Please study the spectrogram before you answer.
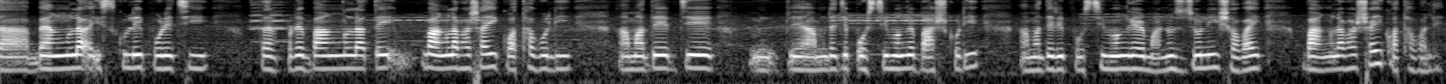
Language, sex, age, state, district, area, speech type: Bengali, female, 45-60, West Bengal, Purba Bardhaman, rural, spontaneous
